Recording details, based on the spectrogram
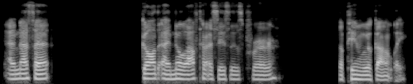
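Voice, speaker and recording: A man with a Mandarin Chinese accent, a native Chinese speaker, earnestly telling his personal story as a podcast guest in halting phrases with restarts. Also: medium pitch, little pitch movement, dry recording. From China. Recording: slightly dull lo-fi sound.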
